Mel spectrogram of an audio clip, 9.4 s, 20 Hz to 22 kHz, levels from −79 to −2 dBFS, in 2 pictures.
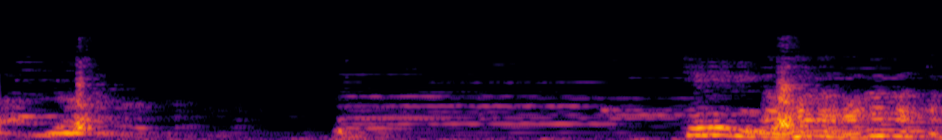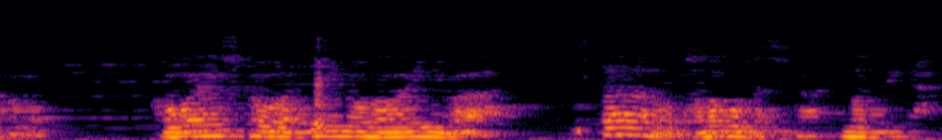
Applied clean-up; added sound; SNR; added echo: classical method WPE with log-MMSE.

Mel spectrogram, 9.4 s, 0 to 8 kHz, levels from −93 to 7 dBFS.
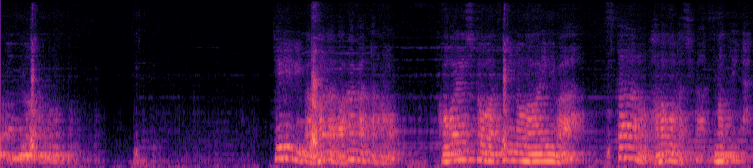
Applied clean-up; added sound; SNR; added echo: neural separator model SepFormer DNS4.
